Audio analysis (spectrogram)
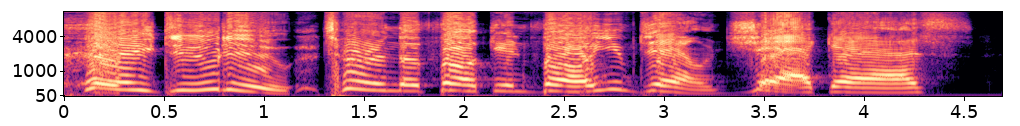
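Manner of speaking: loud, slow, high-pitched dad shout; irate father bellowing an insult; angry yell. Acted. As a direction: holler each word at full volume. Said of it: "and yelling".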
